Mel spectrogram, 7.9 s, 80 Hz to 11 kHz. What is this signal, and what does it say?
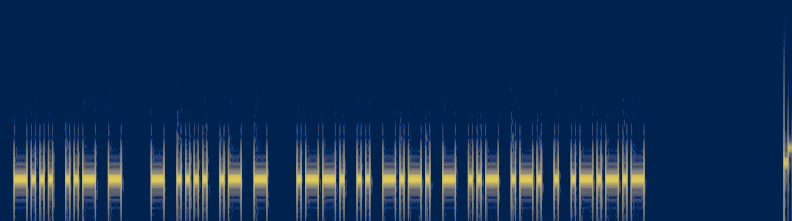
Morse code, heard as a keyed tone, about 28 wpm, 700 Hz. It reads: BUT THAT PICTURE.
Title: Sentences from Top 1000 Words - Review Part 1 - 28wpm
